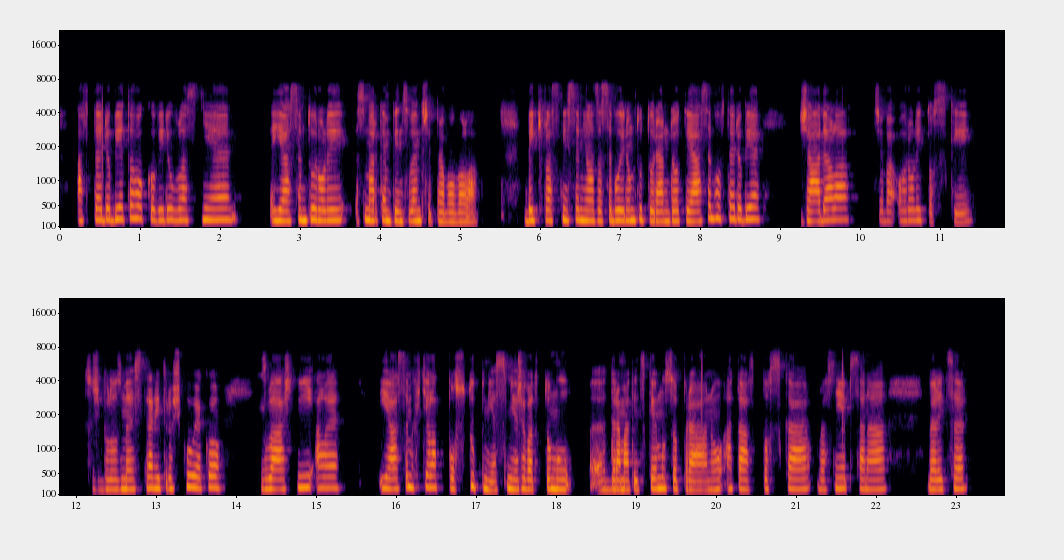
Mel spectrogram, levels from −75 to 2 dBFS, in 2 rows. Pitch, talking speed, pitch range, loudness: 205 Hz, 150 wpm, 195-220 Hz, -23 LUFS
